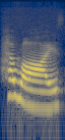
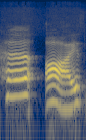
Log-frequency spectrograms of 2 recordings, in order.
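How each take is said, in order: First: An R sound joins the two words together. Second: The two words are said separately, without R.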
